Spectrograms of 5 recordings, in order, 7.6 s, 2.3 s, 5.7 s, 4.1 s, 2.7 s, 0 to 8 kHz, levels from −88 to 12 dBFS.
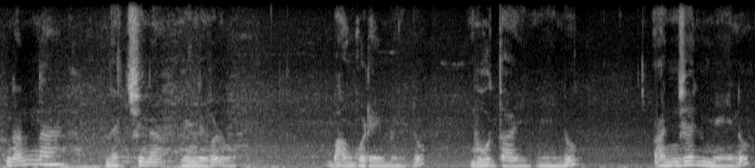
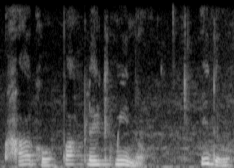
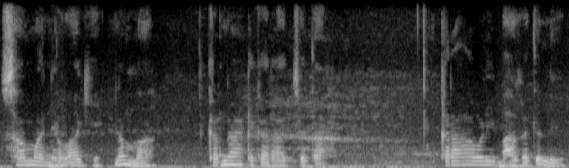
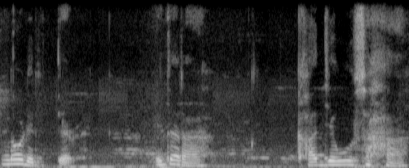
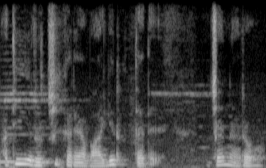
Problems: constant background noise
